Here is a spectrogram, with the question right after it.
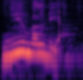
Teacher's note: I say nju – there’s a little y sound.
